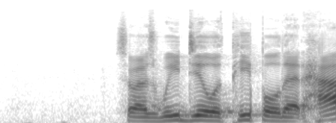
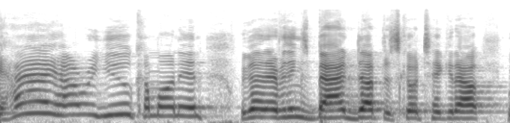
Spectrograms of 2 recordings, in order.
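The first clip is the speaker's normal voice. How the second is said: much higher, bright welcoming mom voice; sweet mom; 12 semitones higher, 7 dB louder than usual. Retold or imitated. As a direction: greet the movers like a sweet hostess. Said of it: "she was just the nicest lady".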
